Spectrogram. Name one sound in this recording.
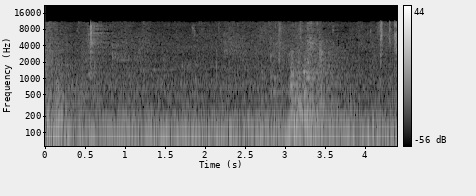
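A metal window latch clicks and creaks open.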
